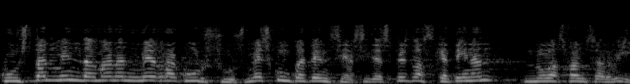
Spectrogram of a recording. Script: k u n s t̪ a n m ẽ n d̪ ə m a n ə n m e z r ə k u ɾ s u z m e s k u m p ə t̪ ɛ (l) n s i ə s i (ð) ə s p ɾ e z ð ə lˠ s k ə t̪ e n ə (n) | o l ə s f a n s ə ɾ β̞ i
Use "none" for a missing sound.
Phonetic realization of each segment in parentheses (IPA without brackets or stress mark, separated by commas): none, ð, nː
